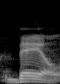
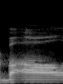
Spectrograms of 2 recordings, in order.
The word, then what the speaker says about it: Baal: Baal or Baal or however you want to pronounce that. How do you guys say it here? Baal? Yeah, both. We say either way.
